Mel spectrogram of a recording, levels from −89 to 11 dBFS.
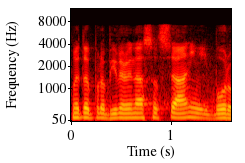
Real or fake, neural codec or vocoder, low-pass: fake; codec, 16 kHz, 1 kbps, X-Codec, HuBERT features, trained on LibriSpeech; 7.2 kHz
